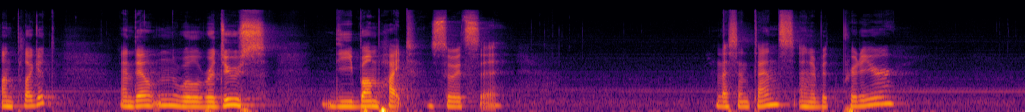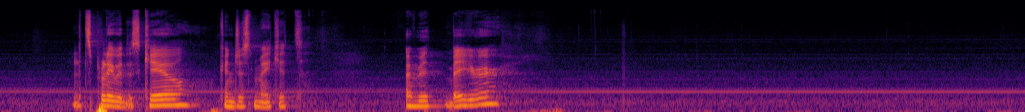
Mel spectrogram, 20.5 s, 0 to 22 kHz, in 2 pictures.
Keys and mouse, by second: 0.0 middle click, 1.0-2.3 drag, 3.1 z, 5.1 middle click, 6.6 alt+a, 7.5 click, 8.3 click, 8.8 click, 9.1-10.1 middle drag, 10.1-15.5 drag, 17.6 middle click, 18.0 click, 19.7 click.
